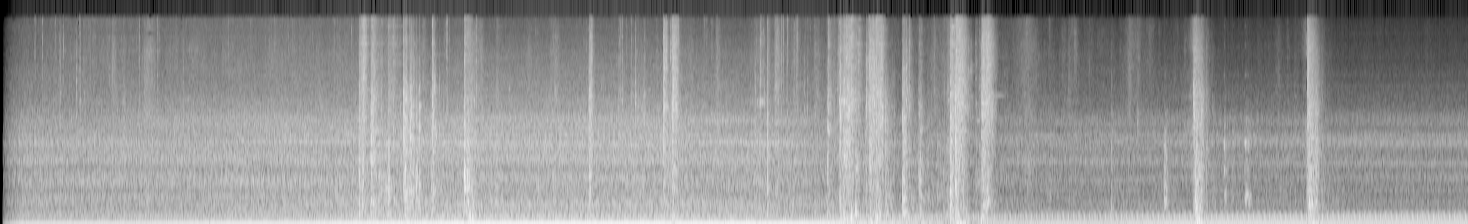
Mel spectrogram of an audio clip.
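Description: An ambulance idles with a steady low hum while a gurney is rolled and loaded into the back, rattling and clanking. Near the end the two rear doors slam shut, one after the other, about two seconds apart.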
